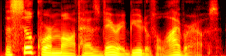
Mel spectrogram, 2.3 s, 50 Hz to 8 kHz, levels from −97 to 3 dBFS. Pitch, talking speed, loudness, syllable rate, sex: 115 Hz, 185 wpm, -19 LUFS, 5.4 syllables/s, male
